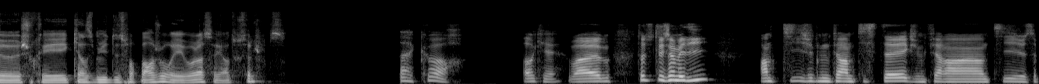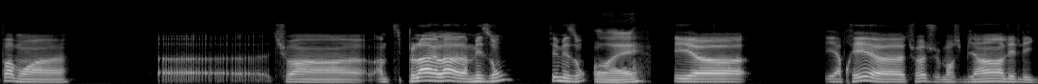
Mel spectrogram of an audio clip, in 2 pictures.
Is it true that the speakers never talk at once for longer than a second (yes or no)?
yes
